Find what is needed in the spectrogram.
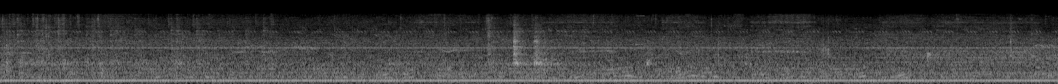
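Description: Fire pump engine running steadily at a constant speed, feeding water into the charged hose line. Two short knocks sound about five seconds in.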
